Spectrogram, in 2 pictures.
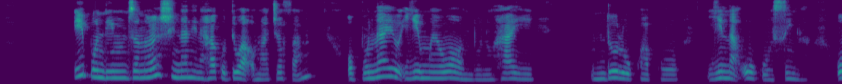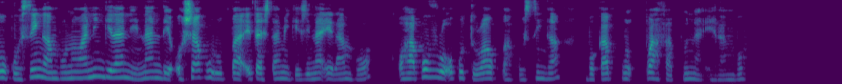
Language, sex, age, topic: Oshiwambo, female, 25-35, finance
